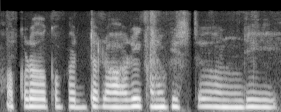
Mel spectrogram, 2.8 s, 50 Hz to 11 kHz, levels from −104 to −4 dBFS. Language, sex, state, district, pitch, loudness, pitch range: Telugu, female, Andhra Pradesh, Annamaya, 215 Hz, -16 LUFS, 210-220 Hz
